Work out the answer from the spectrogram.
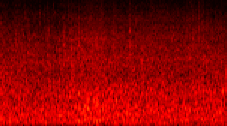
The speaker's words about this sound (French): Voici donc la marée montante.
